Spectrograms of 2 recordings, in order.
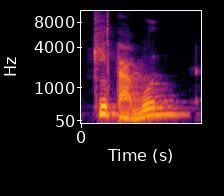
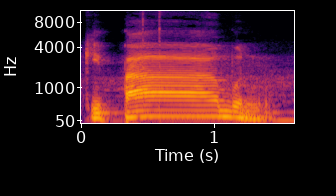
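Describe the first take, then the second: First: The vowel after the t is cut short. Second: The vowel after the t is held long. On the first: The speaker calls it wrong. "taknya dipendekkan" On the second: The speaker calls it right. "Jadi taknya dibaca panjang, sepanjang dua harkat"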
